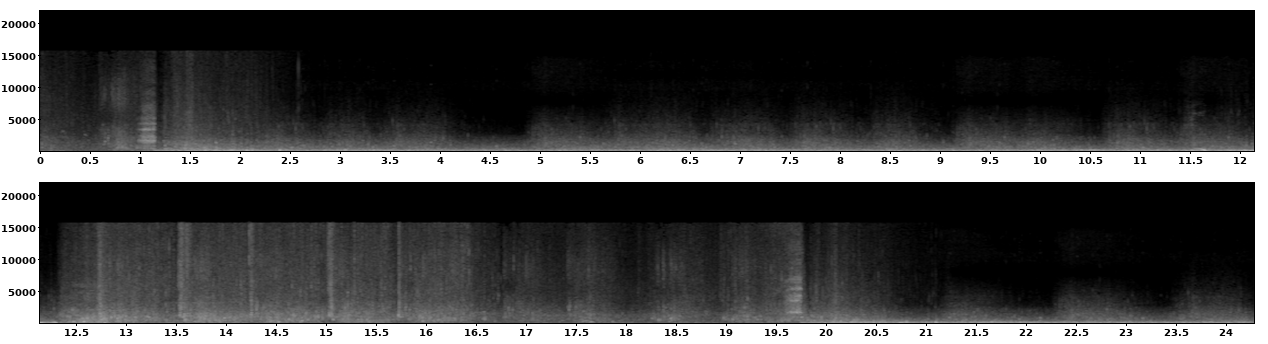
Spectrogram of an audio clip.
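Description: Water rumbles and gurgles, heard muffled from underwater.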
